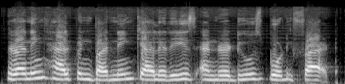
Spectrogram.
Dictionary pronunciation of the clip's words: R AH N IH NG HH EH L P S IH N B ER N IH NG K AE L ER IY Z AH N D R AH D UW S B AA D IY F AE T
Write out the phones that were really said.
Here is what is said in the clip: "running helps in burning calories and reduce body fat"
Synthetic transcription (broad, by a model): R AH N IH NG HH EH L P IH N B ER N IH NG K AE L ER IY Z AH N D R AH D UW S B AA D IY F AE T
